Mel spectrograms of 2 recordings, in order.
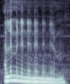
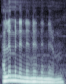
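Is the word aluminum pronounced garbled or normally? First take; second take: garbled; garbled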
